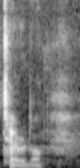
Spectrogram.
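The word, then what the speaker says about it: Pteranodon: It's a silent P anyway, it's a pterodon.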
